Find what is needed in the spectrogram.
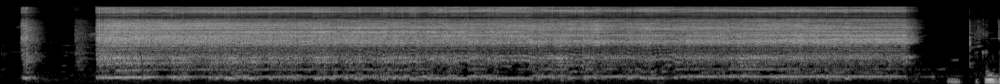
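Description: Home-built electric fish shocker's vibrating contact-breaker points (platina) running on 24 V with the points screwed tight, giving a loud, steady, crackling buzz. It starts suddenly about a second in after two short clicks and cuts off just before the end. The tight setting gives more power and draws more from the batteries.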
